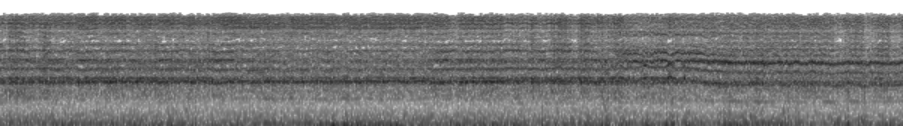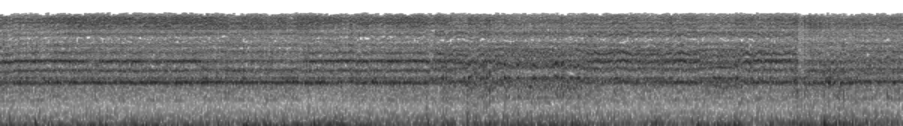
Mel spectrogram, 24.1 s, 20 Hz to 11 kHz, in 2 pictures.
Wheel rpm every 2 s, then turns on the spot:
160, 160, 160, 160, 160, 140, 150, 160, 150, 150, 150, 150.
none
